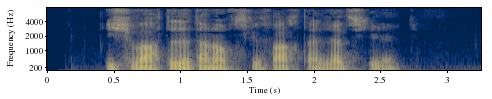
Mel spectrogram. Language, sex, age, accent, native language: Uzbek, male, 18-24, Andijon, Uzbek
